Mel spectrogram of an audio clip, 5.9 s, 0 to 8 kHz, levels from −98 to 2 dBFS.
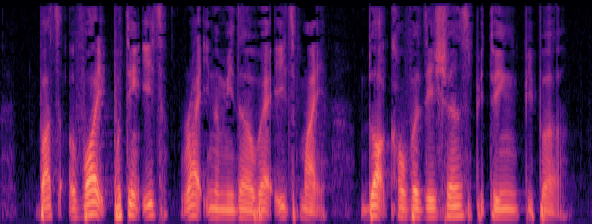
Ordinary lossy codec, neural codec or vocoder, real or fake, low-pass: MP3, 32 kbps; none; real; 7.2 kHz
